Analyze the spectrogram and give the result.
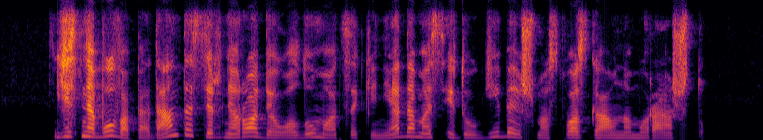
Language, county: Lithuanian, Vilnius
